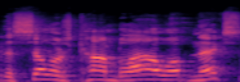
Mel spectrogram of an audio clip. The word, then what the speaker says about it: Can Blau: all right the sellers can blow up next and this is seller's count blah blah that's how they say it anyways it's from monsanto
